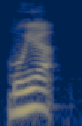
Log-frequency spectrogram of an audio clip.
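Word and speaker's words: 身舎: この図面では、もや、これは体身体の身に宿舎の舎と書いてもやと読みますが、母屋のことです。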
